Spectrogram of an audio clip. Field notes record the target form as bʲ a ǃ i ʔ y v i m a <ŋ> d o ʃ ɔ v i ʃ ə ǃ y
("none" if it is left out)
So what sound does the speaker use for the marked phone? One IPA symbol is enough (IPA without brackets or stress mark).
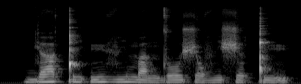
n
